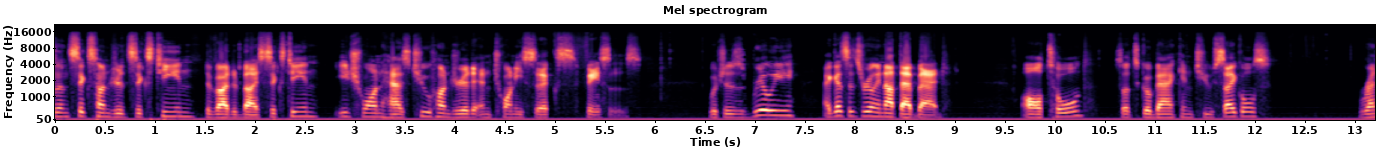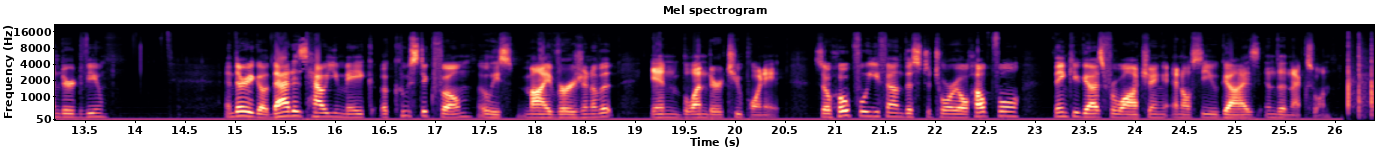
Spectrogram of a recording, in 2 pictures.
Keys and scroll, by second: 0.0-2.1 typing, 2.2 Return.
